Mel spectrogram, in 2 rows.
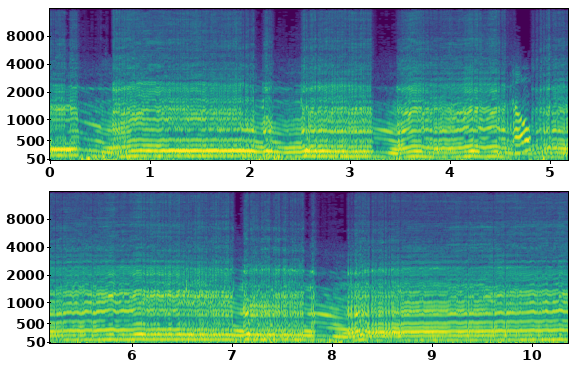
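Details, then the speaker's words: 1986 Kawasaki KX125 two-stroke dirt bike after a new VR8ES spark plug failed to help: revs surge and sag unevenly with repeated stumbles and dropouts; rough running, owner suspects something caught in the carburettor main jet. "so still not running right all right so that was no good um the spark plug did not fix our problem"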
